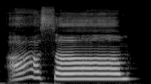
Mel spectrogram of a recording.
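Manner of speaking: long, high drawn-out awesome; excited. Real, not acted. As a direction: stretch it out with delight. Excited about first yoga.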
